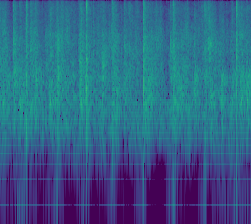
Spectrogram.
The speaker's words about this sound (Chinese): 我们把最大的掌声归给我们的神。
